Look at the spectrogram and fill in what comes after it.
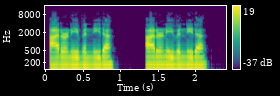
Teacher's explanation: Of course, the T is gone.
